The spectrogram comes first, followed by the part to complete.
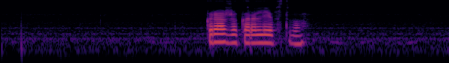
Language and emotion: Russian, neutral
